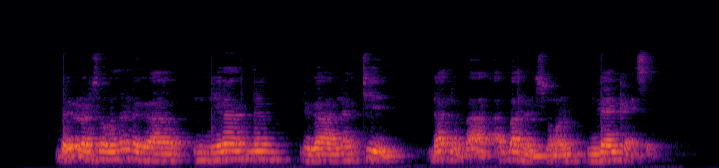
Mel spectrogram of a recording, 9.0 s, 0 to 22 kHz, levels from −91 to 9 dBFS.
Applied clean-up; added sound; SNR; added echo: none; none; none; reverberation time 1.0 s.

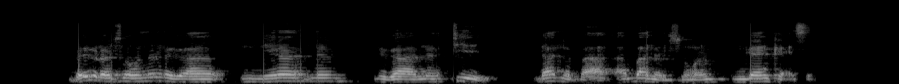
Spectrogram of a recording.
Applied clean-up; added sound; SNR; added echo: none; none; none; none.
